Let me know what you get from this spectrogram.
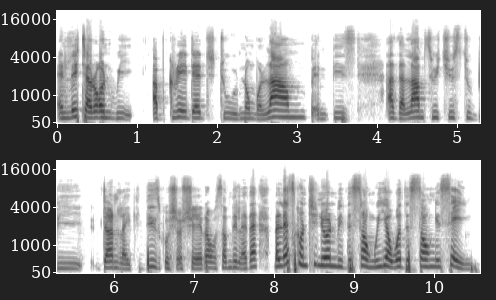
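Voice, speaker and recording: Recorded very cleanly with a silent background and a dry, close sound with no echo, a woman with a Kenyan accent speaks fairly quickly at a fairly high pitch, with ordinary pitch variation and big swings in loudness. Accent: Kenyan (Kikuyu) English. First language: Kikuyu. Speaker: song translator and commentator. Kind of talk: casual explanatory commentary.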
